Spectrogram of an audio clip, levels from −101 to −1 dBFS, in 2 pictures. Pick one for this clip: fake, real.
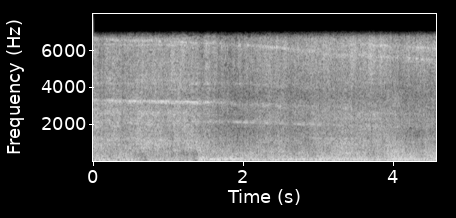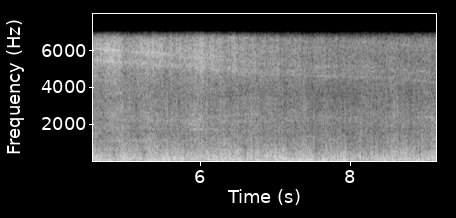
real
